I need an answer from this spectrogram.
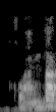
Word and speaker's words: kuantor: Jadi di sini kuantor ya Ibu Bapak, bukan kantor ya, berkuantor ya.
